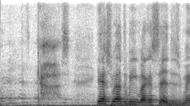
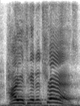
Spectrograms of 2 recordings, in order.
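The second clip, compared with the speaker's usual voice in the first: higher, louder exasperated dad; mock angry dad; 11 semitones higher, 12 dB louder than usual. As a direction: scold the son for leaving the trash. Dad scolds son about trash.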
